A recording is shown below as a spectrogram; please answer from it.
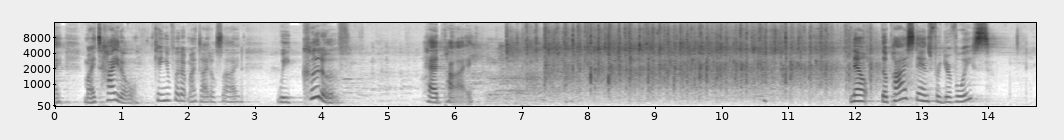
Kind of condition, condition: setting, live audience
